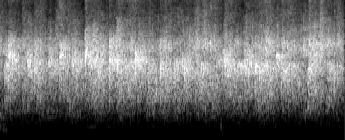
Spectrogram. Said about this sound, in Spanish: Denle el aplauso al Señor esta noche.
